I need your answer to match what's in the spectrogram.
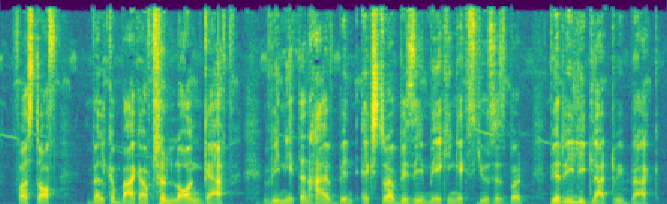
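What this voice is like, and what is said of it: Indian accent. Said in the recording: “your favorite NBA podcast in an Indian accent.”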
